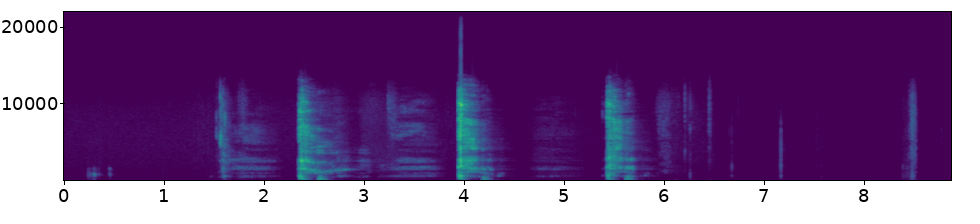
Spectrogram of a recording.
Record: {"three_cough_length": "8.9 s", "three_cough_amplitude": 30637, "three_cough_signal_mean_std_ratio": 0.2, "survey_phase": "beta (2021-08-13 to 2022-03-07)", "age": "45-64", "gender": "Female", "wearing_mask": "No", "symptom_cough_any": true, "symptom_runny_or_blocked_nose": true, "symptom_shortness_of_breath": true, "symptom_fatigue": true, "symptom_onset": "6 days", "smoker_status": "Never smoked", "respiratory_condition_asthma": false, "respiratory_condition_other": false, "recruitment_source": "Test and Trace", "submission_delay": "2 days", "covid_test_result": "Positive", "covid_test_method": "RT-qPCR"}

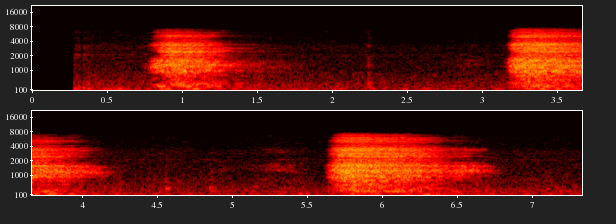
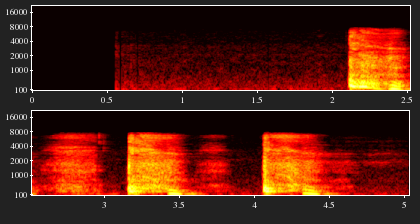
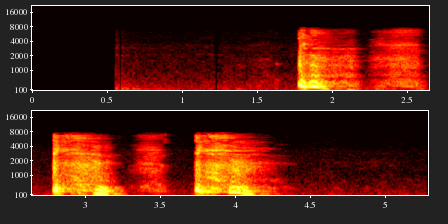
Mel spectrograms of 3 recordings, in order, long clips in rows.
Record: {"exhalation_length": "7.3 s", "exhalation_amplitude": 5060, "exhalation_signal_mean_std_ratio": 0.46, "cough_length": "5.0 s", "cough_amplitude": 28343, "cough_signal_mean_std_ratio": 0.34, "three_cough_length": "5.3 s", "three_cough_amplitude": 30112, "three_cough_signal_mean_std_ratio": 0.32, "survey_phase": "alpha (2021-03-01 to 2021-08-12)", "age": "18-44", "gender": "Male", "wearing_mask": "No", "symptom_none": true, "smoker_status": "Current smoker (11 or more cigarettes per day)", "respiratory_condition_asthma": false, "respiratory_condition_other": false, "recruitment_source": "REACT", "submission_delay": "1 day", "covid_test_result": "Negative", "covid_test_method": "RT-qPCR"}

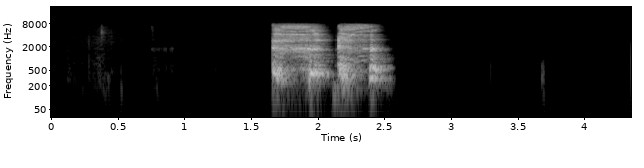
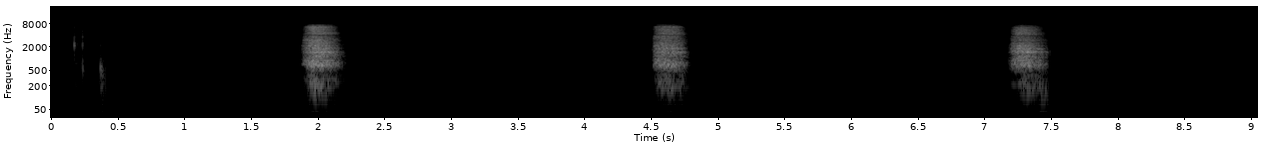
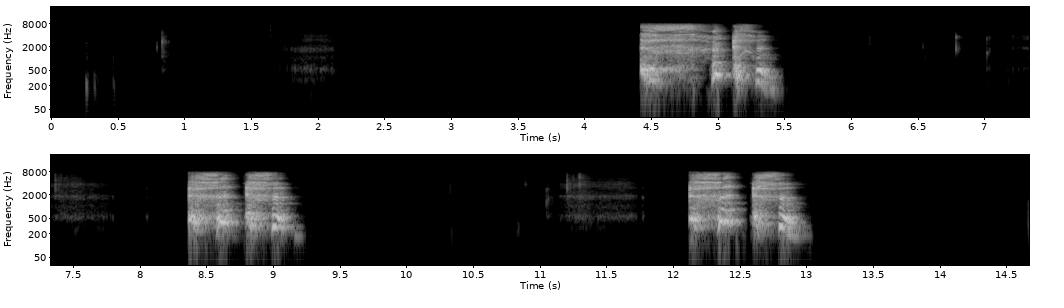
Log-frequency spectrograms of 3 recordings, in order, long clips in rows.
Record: {"cough_length": "4.4 s", "cough_amplitude": 20506, "cough_signal_mean_std_ratio": 0.33, "exhalation_length": "9.0 s", "exhalation_amplitude": 2087, "exhalation_signal_mean_std_ratio": 0.21, "three_cough_length": "14.7 s", "three_cough_amplitude": 22718, "three_cough_signal_mean_std_ratio": 0.31, "survey_phase": "alpha (2021-03-01 to 2021-08-12)", "age": "65+", "gender": "Female", "wearing_mask": "No", "symptom_cough_any": true, "symptom_fatigue": true, "symptom_headache": true, "smoker_status": "Never smoked", "respiratory_condition_asthma": false, "respiratory_condition_other": false, "recruitment_source": "Test and Trace", "submission_delay": "1 day", "covid_test_result": "Positive", "covid_test_method": "RT-qPCR", "covid_ct_value": 14.7, "covid_ct_gene": "ORF1ab gene", "covid_ct_mean": 15.0, "covid_viral_load": "12000000 copies/ml", "covid_viral_load_category": "High viral load (>1M copies/ml)"}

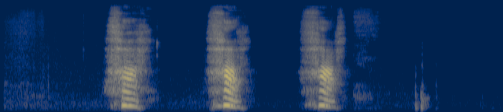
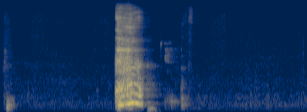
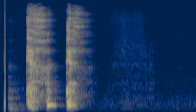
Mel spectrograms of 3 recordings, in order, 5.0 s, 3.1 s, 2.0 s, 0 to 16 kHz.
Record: {"exhalation_length": "5.0 s", "exhalation_amplitude": 19436, "exhalation_signal_mean_std_ratio": 0.27, "cough_length": "3.1 s", "cough_amplitude": 27151, "cough_signal_mean_std_ratio": 0.25, "three_cough_length": "2.0 s", "three_cough_amplitude": 17400, "three_cough_signal_mean_std_ratio": 0.35, "survey_phase": "beta (2021-08-13 to 2022-03-07)", "age": "45-64", "gender": "Female", "wearing_mask": "No", "symptom_none": true, "smoker_status": "Never smoked", "respiratory_condition_asthma": false, "respiratory_condition_other": false, "recruitment_source": "REACT", "submission_delay": "1 day", "covid_test_result": "Negative", "covid_test_method": "RT-qPCR", "influenza_a_test_result": "Negative", "influenza_b_test_result": "Negative"}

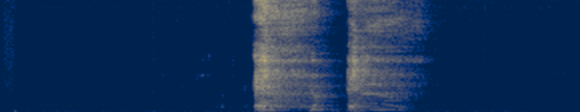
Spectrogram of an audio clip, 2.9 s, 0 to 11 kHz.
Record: {"cough_length": "2.9 s", "cough_amplitude": 7317, "cough_signal_mean_std_ratio": 0.29, "survey_phase": "beta (2021-08-13 to 2022-03-07)", "age": "45-64", "gender": "Female", "wearing_mask": "No", "symptom_none": true, "symptom_onset": "7 days", "smoker_status": "Ex-smoker", "respiratory_condition_asthma": false, "respiratory_condition_other": false, "recruitment_source": "REACT", "submission_delay": "2 days", "covid_test_result": "Negative", "covid_test_method": "RT-qPCR", "influenza_a_test_result": "Negative", "influenza_b_test_result": "Negative"}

